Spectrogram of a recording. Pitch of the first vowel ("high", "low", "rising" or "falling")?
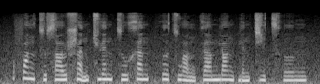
falling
